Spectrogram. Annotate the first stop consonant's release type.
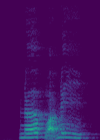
plain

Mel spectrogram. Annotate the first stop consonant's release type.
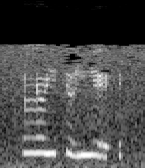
implosive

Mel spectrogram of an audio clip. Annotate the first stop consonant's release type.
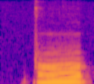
plain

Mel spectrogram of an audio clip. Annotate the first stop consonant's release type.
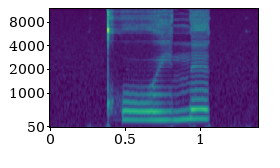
aspirated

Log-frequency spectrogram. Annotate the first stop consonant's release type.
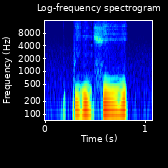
plain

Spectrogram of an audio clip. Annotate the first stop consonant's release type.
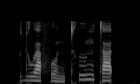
plain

